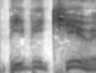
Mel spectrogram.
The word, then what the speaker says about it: BBQ: BBQ you can yeah BBQ it takes as long to say as barbecue because it's the same number of syllables so a lot of people say barbecue but you could say BBQ no problem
